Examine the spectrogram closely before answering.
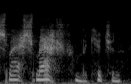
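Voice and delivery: usual speaking voice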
